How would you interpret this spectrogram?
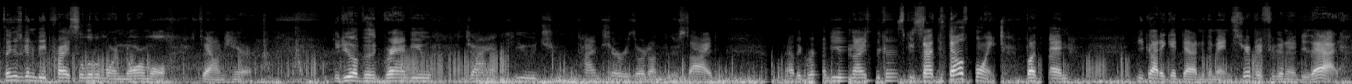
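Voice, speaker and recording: A man chatting casually as he walks and live streams on his phone, rambling and answering chat comments, with a dry throat he keeps clearing. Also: mid-range voice, expressive, brisk. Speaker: vlogger live streaming a city walk. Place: outdoors by a busy boulevard. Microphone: handheld phone. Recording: outdoor phone recording with traffic noise. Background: passing cars and street traffic.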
